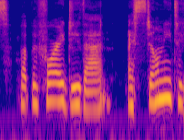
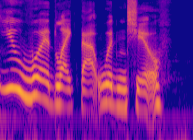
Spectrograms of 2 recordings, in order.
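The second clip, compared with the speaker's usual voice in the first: playful, mock-offended, put-on huffy teasing tone. She throws a mock slap after his hiking suggestion, in a huffy voice. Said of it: "fanning a huffy voice".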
